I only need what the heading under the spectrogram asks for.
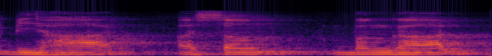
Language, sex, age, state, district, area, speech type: Maithili, male, 18-30, Bihar, Samastipur, rural, spontaneous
